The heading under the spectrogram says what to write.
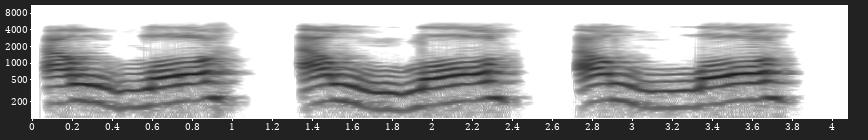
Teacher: itu lam ya ada huruf lam nya di tengahnya Nah itu cara pengucapannya adalah dia ditekuk lidahnya ya jadi lebih dalem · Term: lam tebal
